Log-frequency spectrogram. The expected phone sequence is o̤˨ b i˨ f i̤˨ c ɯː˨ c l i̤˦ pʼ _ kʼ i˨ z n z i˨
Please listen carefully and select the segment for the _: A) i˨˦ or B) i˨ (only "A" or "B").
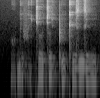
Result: A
